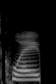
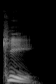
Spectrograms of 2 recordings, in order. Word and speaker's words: Quay: It's spelled Quay. – It's very confusing. – It's Quay, but the locals are like, ugh. It's Key. It's so obviously Key.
